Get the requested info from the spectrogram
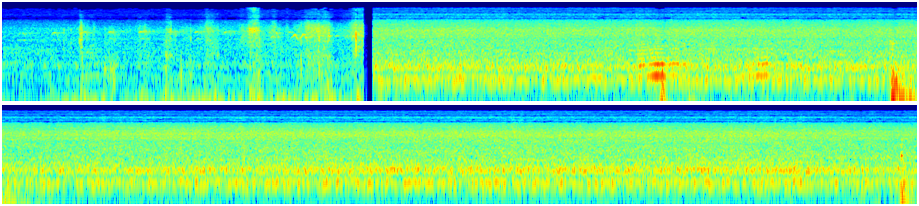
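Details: A large, very active swarm of bees found near a farm while being collected; a dense, steady hum fills the recording after a few sharp knocks in the first two seconds, with a brief tap around six seconds.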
